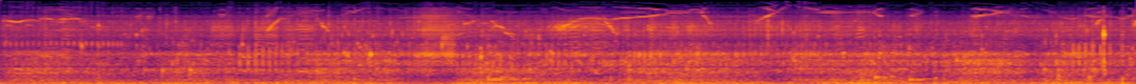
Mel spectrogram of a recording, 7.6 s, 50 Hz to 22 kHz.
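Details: Wild spinner dolphins heard underwater during a dolphin swim off the Ogasawara Islands on 26 December 2020: thin, high whistles sweeping up and down, faint above a loud, rumbling low-frequency wash of sea and boat noise.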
